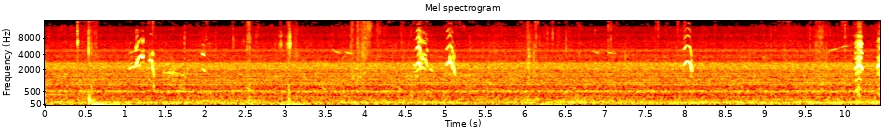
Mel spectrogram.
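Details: Osprey at a nest near Charlo, Montana, where a pair builds a new nest near a great horned owl family, recorded by nest camera on June 27, 2018; faint, sharp rising chirps every few seconds over a steady low background hum.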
